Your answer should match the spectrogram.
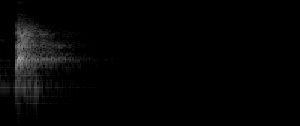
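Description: A man's voice says one word, "time", which trails off within about half a second, followed by dead silence at an edit.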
